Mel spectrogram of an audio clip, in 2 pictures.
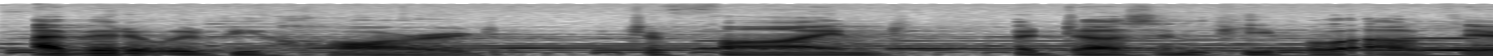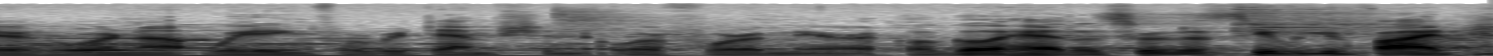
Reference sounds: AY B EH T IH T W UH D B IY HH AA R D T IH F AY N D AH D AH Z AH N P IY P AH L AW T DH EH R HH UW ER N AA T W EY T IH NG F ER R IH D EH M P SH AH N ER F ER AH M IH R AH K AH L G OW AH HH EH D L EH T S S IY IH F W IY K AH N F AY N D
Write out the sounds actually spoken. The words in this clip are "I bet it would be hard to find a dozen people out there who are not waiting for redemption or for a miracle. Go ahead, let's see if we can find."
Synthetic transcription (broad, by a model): AY B EH T IH T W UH D B IY HH AA R D T IH F AY N D AH D AH Z AH N P IY P L AW T DH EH R HH UW ER N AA T W EY T IH NG F ER R IH D EH M P SH AH N ER F ER AH M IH R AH K L G OW AH HH EH D L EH T S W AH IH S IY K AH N F AY N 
